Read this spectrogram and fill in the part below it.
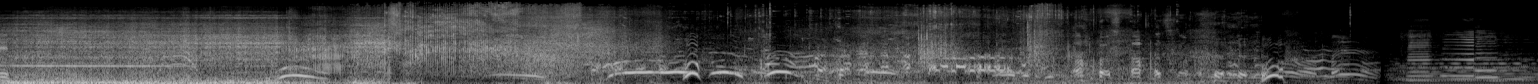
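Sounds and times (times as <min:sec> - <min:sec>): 
zip line pulley whirring: 0:00.1 - 0:11.6
excited whoops and shouts: 0:05.2 - 0:10.3
laughter: 0:06.0 - 0:13.8.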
